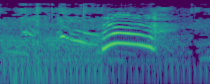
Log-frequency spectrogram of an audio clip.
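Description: A small dog whining: a short falling whine, then a louder, longer whine that rises and falls, about a second in.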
